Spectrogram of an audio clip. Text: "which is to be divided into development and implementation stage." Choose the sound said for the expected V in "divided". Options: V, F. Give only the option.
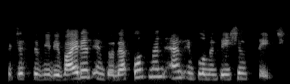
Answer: V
